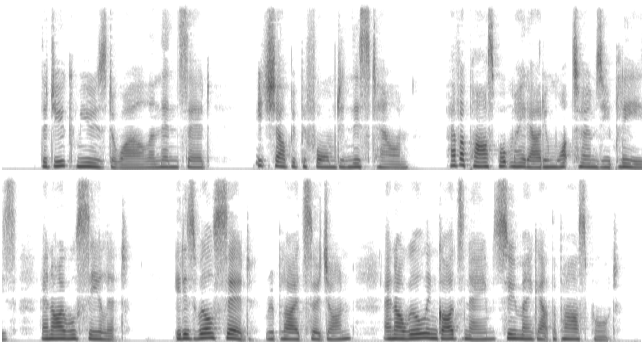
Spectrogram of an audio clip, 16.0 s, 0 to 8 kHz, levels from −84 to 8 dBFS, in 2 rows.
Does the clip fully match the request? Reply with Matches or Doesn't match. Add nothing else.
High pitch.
Doesn't match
